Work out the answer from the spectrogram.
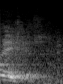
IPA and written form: ˋreɪdjəs (radious)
